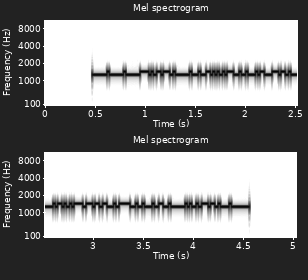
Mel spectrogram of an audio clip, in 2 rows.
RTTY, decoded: QRZ? DE CT2F K

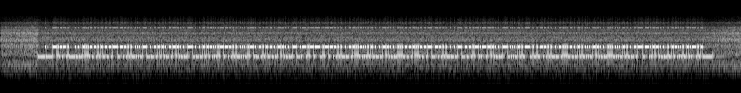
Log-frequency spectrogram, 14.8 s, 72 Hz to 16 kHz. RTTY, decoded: 48285 69787 51843 63720 93353 74421 68489 19833 56051 76006 66075 74732

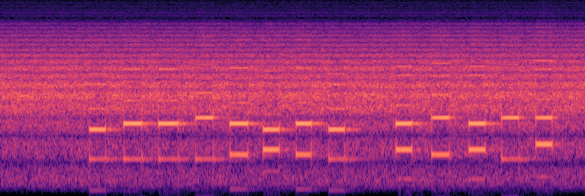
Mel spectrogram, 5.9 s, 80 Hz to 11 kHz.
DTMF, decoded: 12235751 8683#

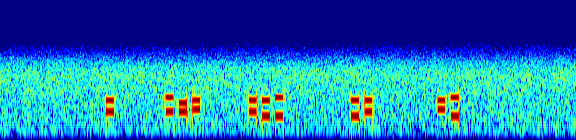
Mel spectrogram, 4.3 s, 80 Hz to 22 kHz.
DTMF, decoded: 8 970 823 28 03

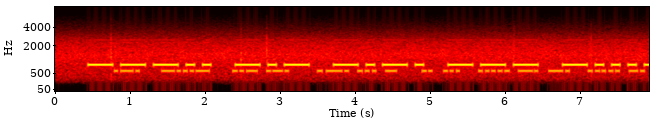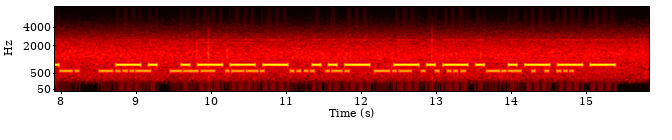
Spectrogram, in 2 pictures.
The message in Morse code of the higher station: 8KCO6 NJUCJ

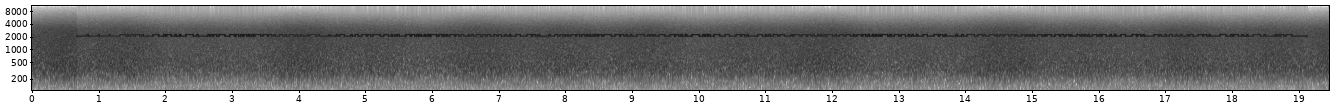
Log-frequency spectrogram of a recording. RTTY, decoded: OZ5SO DE UA3KMW TNX FER CALL. UR RST 569 569. NAME JEAN JEAN. QTH GRAZ GRAZ. HW? OZ5SO

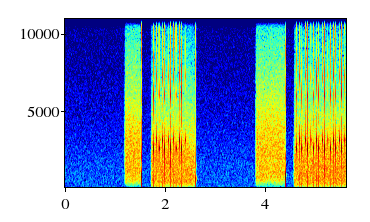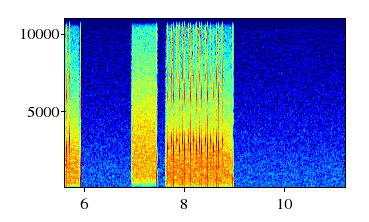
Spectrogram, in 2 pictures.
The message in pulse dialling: 6 0 0

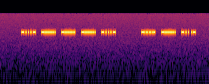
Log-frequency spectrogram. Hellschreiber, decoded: NEBEN DEM

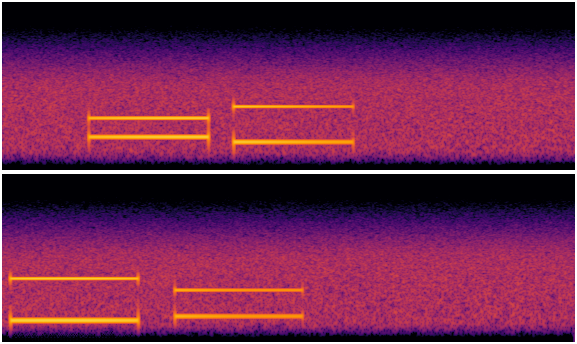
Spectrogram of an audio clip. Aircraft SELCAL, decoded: FM-DR AR-CM

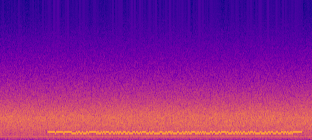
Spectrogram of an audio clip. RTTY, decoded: DURING THE BREAK SHE AND

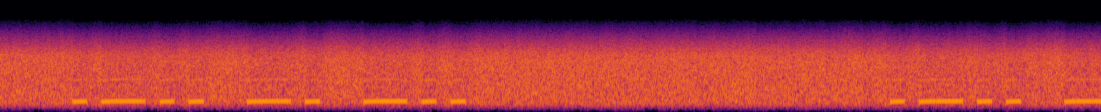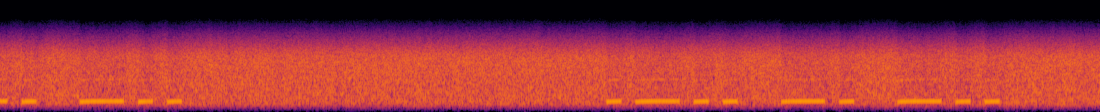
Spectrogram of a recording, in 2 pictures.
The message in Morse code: LND LND LND

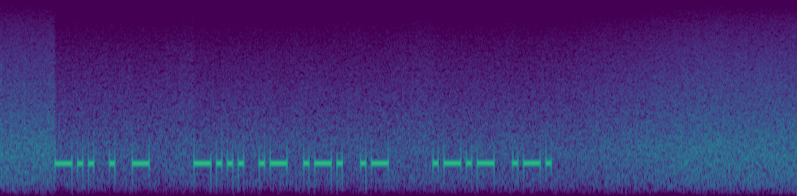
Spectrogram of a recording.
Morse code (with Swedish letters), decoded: DET BARA ÄR

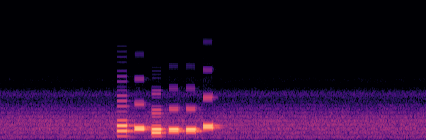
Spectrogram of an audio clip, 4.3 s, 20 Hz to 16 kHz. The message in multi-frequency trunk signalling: KP 0566 ST

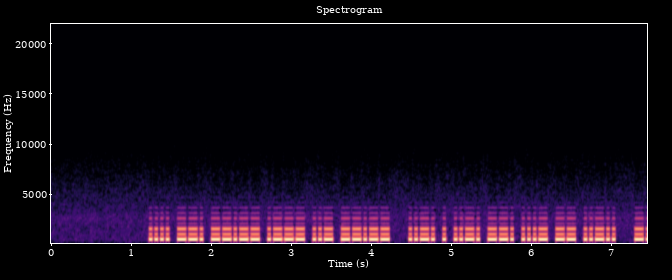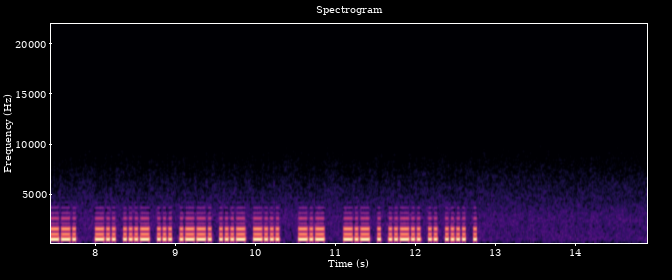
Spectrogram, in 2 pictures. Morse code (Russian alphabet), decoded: ХГЪЙУЪ ФЕФГЖМЭ Ч ДЖСПЖБ К КЕЭИХЕ

